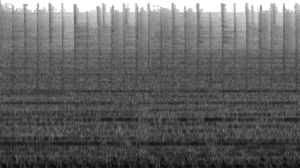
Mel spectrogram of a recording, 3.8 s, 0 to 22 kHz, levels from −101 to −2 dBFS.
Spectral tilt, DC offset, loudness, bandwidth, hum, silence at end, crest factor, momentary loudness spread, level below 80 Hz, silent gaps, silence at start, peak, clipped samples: -4.5 dB/octave; 0.4%; -10 LUFS; 17 kHz; none; 0 s; 8 dB; 1 LU; -14 dBFS; none; 0 s; 0 dBFS; under 0.1%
